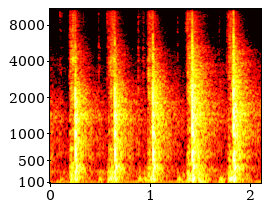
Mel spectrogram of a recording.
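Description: A dull kitchen knife chopping an onion straight onto a bare countertop with no cutting board: five slow, evenly spaced chops, about two and a half a second, each a loud knock of the blade on the counter.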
